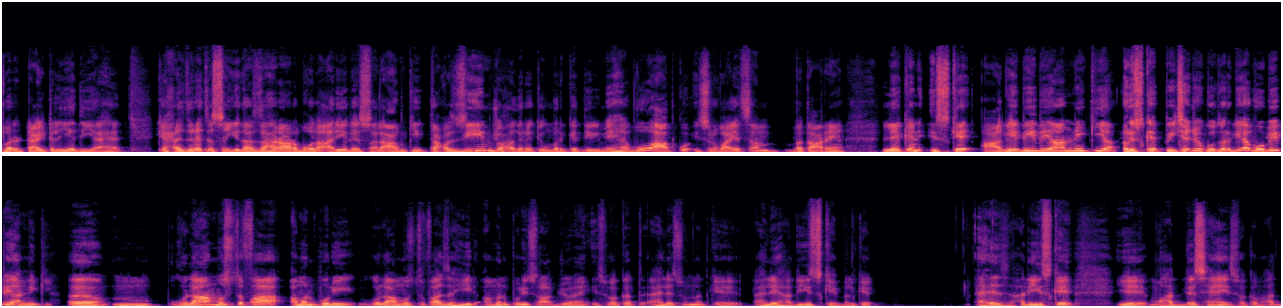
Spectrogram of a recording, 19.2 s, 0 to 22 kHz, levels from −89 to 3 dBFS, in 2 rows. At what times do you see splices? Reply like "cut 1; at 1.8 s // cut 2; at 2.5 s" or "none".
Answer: cut 1; at 9.9 s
